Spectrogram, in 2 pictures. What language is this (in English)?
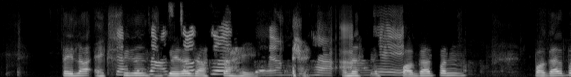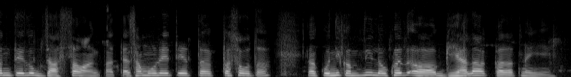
Marathi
